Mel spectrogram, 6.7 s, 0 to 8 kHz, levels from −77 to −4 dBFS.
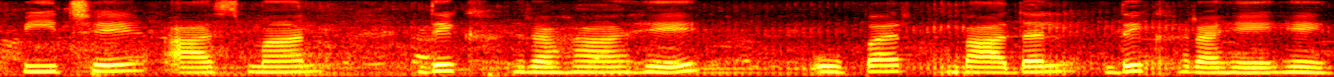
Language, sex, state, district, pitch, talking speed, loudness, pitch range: Hindi, female, Madhya Pradesh, Bhopal, 210 Hz, 90 wpm, -16 LUFS, 200-225 Hz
